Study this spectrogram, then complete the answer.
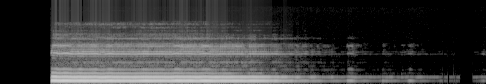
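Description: A woman hums one long, steady note that slowly fades away.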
